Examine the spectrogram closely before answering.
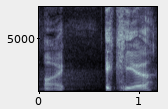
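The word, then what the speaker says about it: IKEA: in CD Towers from I ikia as I think you're meant to pronounce it which I don't think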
